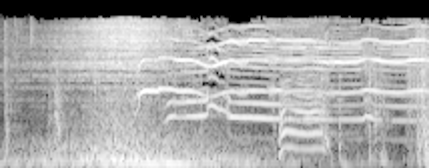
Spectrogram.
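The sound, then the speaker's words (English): A person imitating a scream: a loud, high-pitched scream with wavering, sliding tones rises and bends over several seconds above a dense, noisy background. “Just like it when he screams.”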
